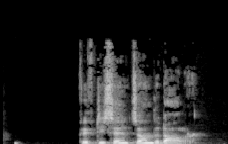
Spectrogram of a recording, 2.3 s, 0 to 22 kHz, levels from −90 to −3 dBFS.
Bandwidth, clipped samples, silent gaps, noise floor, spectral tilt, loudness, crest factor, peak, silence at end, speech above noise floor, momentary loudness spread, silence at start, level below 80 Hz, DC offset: 16 kHz; under 0.1%; none; -84 dBFS; -4 dB/octave; -18 LUFS; 18 dB; -2 dBFS; 0.3 s; 67 dB; 10 LU; 0.15 s; -58 dBFS; under 0.1%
